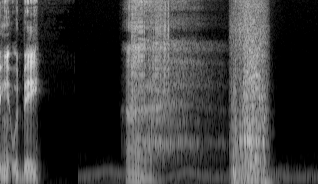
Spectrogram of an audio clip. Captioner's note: Max sighs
